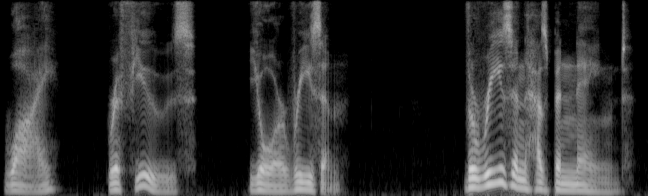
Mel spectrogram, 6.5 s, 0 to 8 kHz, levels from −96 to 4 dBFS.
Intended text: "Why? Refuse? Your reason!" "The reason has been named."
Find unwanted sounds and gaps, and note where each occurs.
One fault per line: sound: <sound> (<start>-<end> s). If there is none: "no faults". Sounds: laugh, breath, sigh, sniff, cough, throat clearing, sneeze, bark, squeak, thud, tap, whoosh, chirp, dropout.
no faults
